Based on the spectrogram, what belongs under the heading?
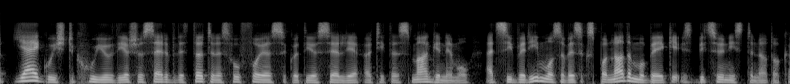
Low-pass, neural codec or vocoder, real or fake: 7.2 kHz; codec, 16 kHz, 0.2 kbps, FocalCodec; fake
